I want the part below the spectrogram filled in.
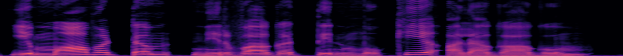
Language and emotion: Tamil, neutral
